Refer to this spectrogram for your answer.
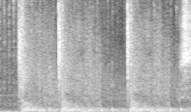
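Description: Four loud pistol gunshots crack out at uneven intervals, each a sharp, bright burst that rings briefly before the next, with no voices present.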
